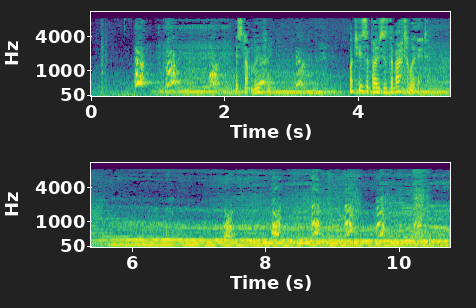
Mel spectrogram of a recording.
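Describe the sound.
An eerie, low mechanical howl from a giant Martian fighting machine at the top of Baker Street rises partway through and drones steadily to the end, sustained and wavering beneath a man's voice.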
